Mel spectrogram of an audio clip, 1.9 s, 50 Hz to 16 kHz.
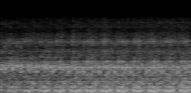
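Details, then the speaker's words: Oliver 550 diesel tractor at steady, even idle during wiring work before being shut down, smooth low chug with no knocks or misses; runs healthy. "I hate to shut it off cuz it's just I like to listen to it. It just makes me happy."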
